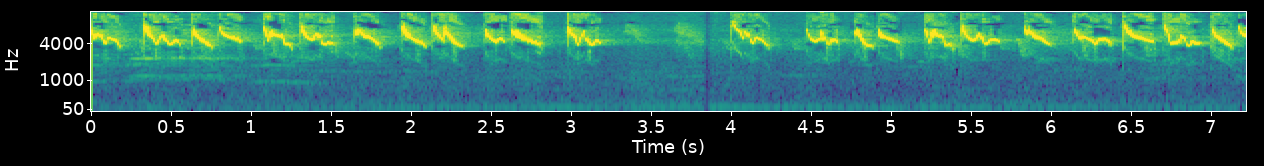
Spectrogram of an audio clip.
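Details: Oriental white-eye in nature delivering two long bursts of rapid, high, sweet twisting whistles, about three notes per second, with a brief gap between bursts.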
